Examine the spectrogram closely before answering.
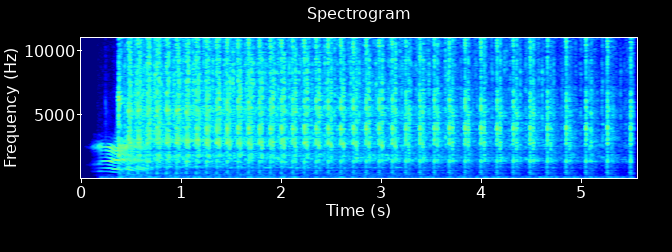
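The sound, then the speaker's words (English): A prize wheel spinning and clicking, its pointer ticking in a rapid, steady stream of sharp clicks that stays fairly loud and continuous from start to finish. “Step up to the wheel. Give it one last spin.”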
